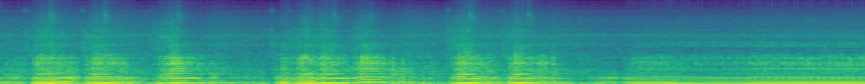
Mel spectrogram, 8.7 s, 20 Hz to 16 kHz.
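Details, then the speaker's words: Mercedes-AMG GLE53, first start after full engine rebuild and refit: fires up instantly with barely audible starter, several sharp throttle blips rising and falling cleanly, then steady even idle; warning lights remain, owner suspects from parts stolen from car. Normal start and rev. "Like I said, it's weird. You don't even hear the starter motor. It just fires up like clockwork. Boom. Pretty awesome."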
